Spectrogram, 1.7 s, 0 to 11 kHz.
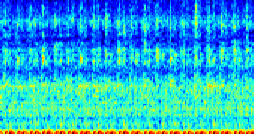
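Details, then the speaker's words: John Deere 445 riding mower after work on a heavy-smoke problem: small engine idles with steady, even firing pulses, no knocks or misses; runs okay and no longer smoking heavily, though not yet considered saved. "so i mean it runs sounds okay you know i think"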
